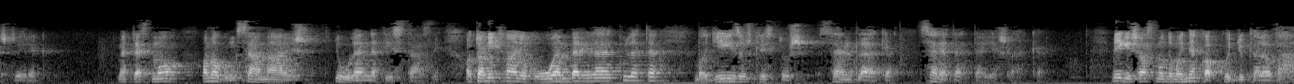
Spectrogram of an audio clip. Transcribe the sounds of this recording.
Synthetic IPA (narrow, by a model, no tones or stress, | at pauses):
ʃt̪ʋeːɾɛk | mɛrt̪ɛst̪mɒːmɒɡuŋksaːmaːɾɒiʃjoːlɛnːɛt̪ist̪a̰ːznḭɒt̪ɒniːt̪ʋaːɲo̞koːɛmbɛɾilɛlkylɛt̪ɛvɒɟjeːzuʃkrist̪uʃsɛnt̪lɛlkɛsɛɾɛt̪ɛt̪ːɛjːɛʃlɛ̰lkʰɛ̰ | meːɡiʃɒst̪mo̞nd̪omho̞ɟnɛkɒpko̞ɟːukɛlɒva̰ː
